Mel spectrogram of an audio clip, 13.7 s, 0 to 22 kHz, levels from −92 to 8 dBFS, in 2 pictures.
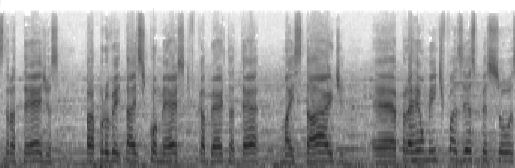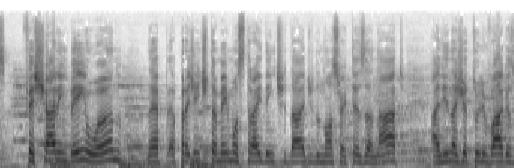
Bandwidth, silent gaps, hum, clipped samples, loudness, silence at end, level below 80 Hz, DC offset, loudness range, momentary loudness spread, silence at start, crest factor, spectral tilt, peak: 16 kHz; none; none; under 0.1%; -16 LUFS; 0 s; -32 dBFS; under 0.1%; 6 LU; 10 LU; 0 s; 14 dB; -5 dB/octave; -4 dBFS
